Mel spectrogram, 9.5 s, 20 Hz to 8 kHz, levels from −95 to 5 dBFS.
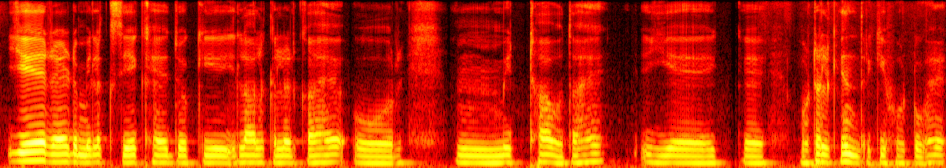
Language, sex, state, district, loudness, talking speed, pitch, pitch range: Hindi, male, Rajasthan, Churu, -18 LUFS, 145 wpm, 125 Hz, 120-130 Hz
